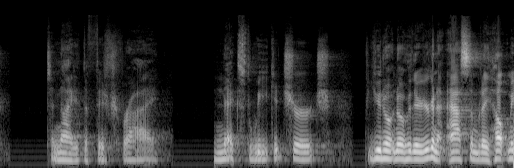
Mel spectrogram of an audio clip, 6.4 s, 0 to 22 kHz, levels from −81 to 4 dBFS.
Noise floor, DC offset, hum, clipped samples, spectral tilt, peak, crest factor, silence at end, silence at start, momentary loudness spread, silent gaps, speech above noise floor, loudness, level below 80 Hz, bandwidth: -62 dBFS; under 0.1%; none; under 0.1%; -5.5 dB/octave; 0 dBFS; 18 dB; 0 s; 0.6 s; 15 LU; none; 45 dB; -18 LUFS; -58 dBFS; 14.5 kHz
